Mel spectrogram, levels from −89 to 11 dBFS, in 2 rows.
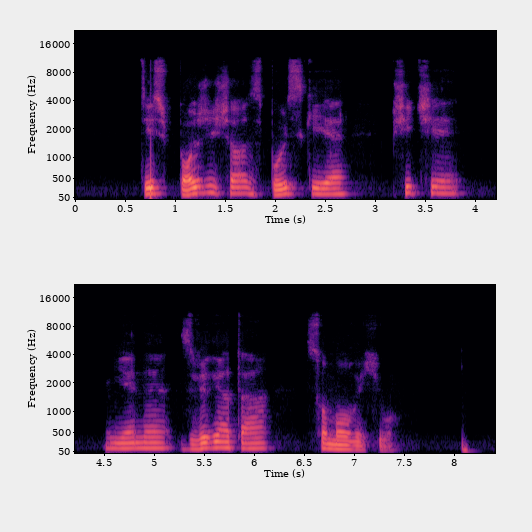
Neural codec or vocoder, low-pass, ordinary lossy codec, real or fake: none; 10.8 kHz; Opus, 32 kbps; real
